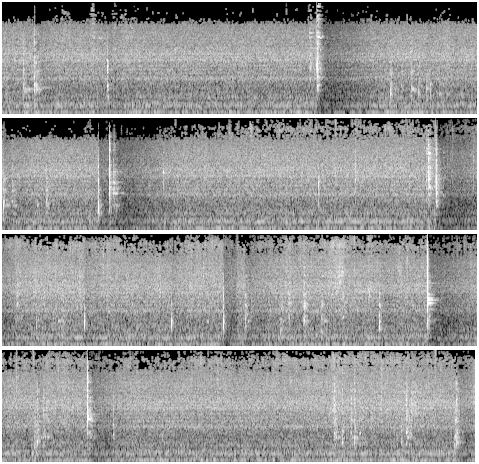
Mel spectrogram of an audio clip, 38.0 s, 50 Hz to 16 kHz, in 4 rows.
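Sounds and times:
soft sizzle: 0.0 - 37.9
steady hum: 0.0 - 37.9
wooden spoon stirring in a pan: 18.0 - 27.7, 28.6 - 33.0, 33.8 - 37.9.

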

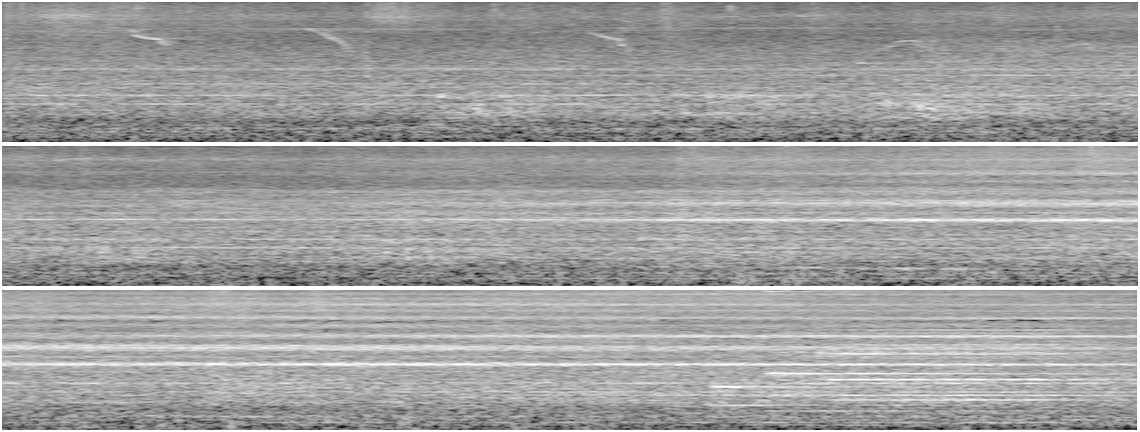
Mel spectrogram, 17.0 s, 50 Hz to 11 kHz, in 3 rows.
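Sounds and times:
rumble of train cars: 0.0 - 17.0
metro train wheels squealing: 4.3 - 17.0
steady tones: 14.8 - 17.0.

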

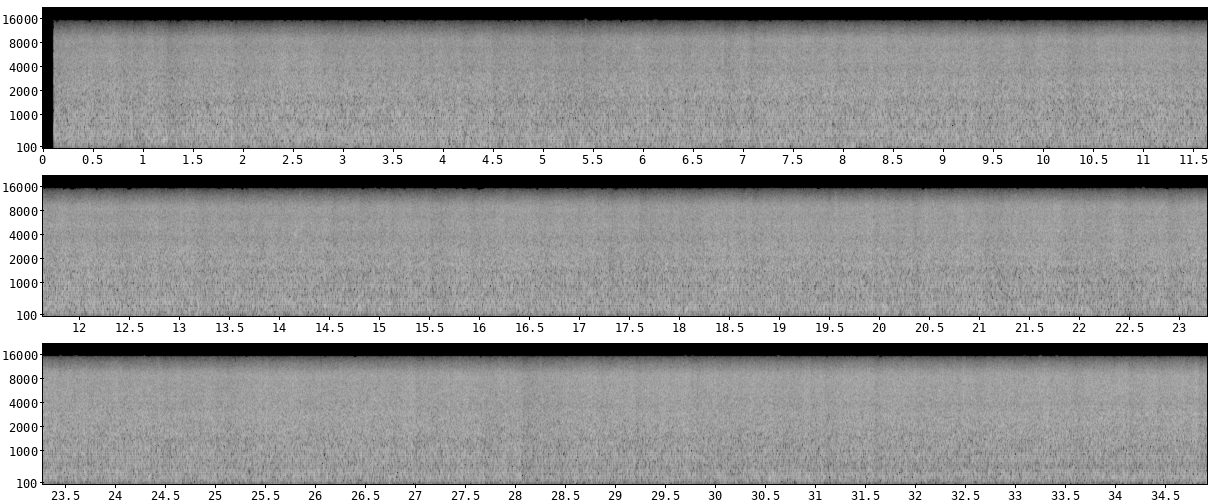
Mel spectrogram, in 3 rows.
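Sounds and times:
river rapids roaring: 0.1 - 34.9.

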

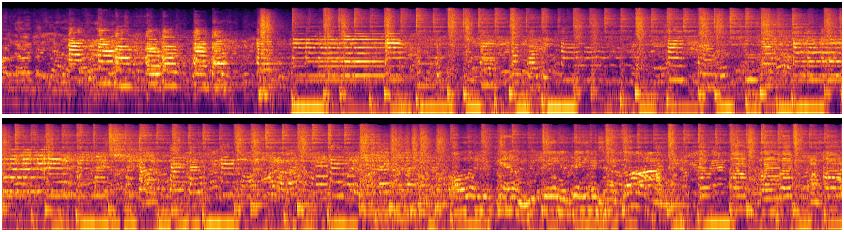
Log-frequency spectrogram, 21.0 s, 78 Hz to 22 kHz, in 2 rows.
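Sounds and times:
drums: 0.8 - 21.0
electric guitar: 0.8 - 21.0
electric bass: 3.2 - 21.0
tenor saxophone: 3.6 - 8.8, 9.4 - 13.4, 19.2 - 21.0.

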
